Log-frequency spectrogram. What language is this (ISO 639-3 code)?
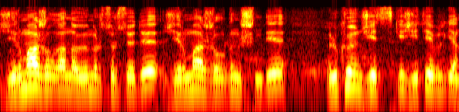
kaz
